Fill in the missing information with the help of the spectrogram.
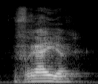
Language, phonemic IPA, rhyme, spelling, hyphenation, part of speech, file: Dutch, /ˈvrɛi̯.ər/, -ɛi̯ər, vrijer, vrij‧er, noun / adjective, Nl-vrijer.ogg
- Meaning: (noun) 1. suitor 2. lover, friend 3. bachelor 4. a large speculoos biscuit in the shape of a man, traditionally given to women by suitors; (adjective) comparative degree of vrij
